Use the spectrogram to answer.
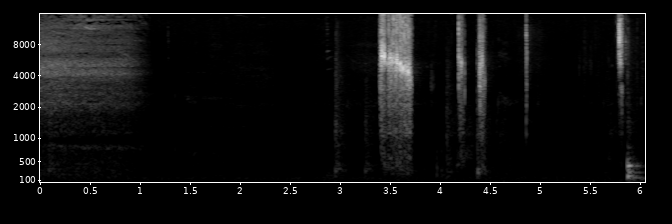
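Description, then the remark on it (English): Short bursts of breathy noise as people taste the inaugural Chateau Kermode wine: a long sniff followed by several quick sniffs and a slurping sip, separated by quiet pauses, with no talking. “have a sniff and a taste and see what you think of the inaugural Chateau Kermode.”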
